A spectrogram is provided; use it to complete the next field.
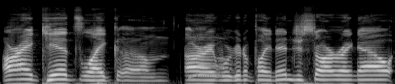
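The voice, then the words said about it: Loud strained imitation of another person. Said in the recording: “do a Brian impression? ... I don't want to hurt my voice, so I'm gonna tone it down a little bit. But it it sounded something like this, where it was uh like that thing called a diaphragm. I just don't think we used it”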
